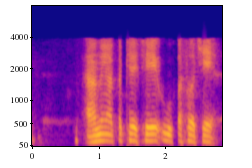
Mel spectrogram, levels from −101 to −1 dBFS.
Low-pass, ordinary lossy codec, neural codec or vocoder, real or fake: 7.2 kHz; AAC, 16 kbps; codec, 16 kHz, 0.5 kbps, FunCodec, trained on Chinese and English, 25 frames a second; fake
